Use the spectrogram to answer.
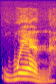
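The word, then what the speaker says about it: Nguyen: Maya Wynn. Can you spell that, please? M-A-Y. Is that how you pronounce that surname? Yeah. N-G-U-Y-E-N. Like when?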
